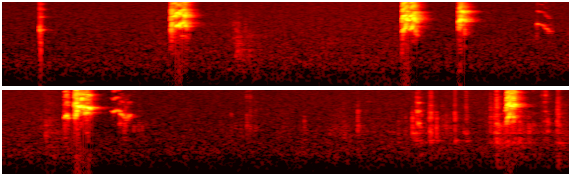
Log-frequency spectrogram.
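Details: Pet rosy-faced lovebird uttering isolated shrill, buzzy chirps, some in pairs, spaced by long quiet stretches, with faint scattered clicks near the end.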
